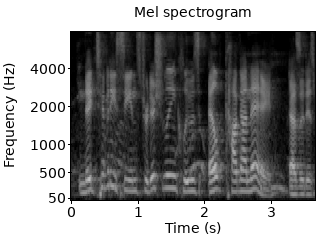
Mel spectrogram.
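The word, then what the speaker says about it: caganer: In Catalonia nativity scenes traditionally includes elk kagane as it is pronounced in Catalan a figure doing what?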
